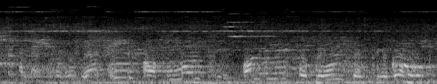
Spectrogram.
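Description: A high-pitched voice gliding up and down in pitch in short phrases, over a steady low background rumble.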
